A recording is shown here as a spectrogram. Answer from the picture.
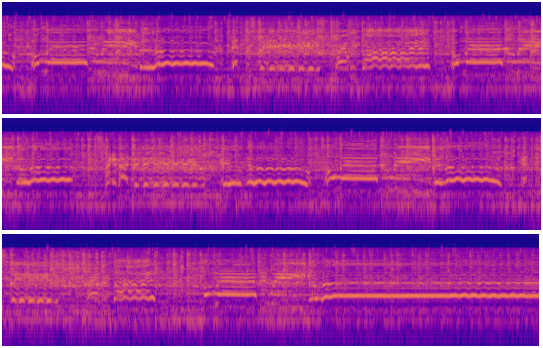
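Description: Acoustic guitar strummed while a male voice sings long, held notes with wide vibrato. Near the end one long note is held steady.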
